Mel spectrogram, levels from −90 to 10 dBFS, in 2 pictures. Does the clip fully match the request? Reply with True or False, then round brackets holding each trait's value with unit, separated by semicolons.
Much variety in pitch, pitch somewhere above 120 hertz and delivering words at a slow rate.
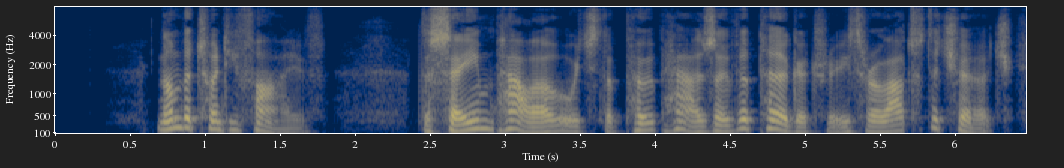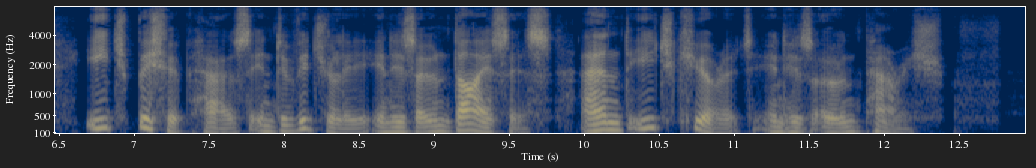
True (8.2 semitones; 135 Hz; 130 wpm)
